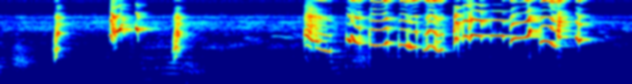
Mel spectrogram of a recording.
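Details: Oriental magpie-robin (kacer) opening its ngerewek song: a few spaced chips, then a sustained fast series of loud, high whistles and rasping slurs, delivered about four per second.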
